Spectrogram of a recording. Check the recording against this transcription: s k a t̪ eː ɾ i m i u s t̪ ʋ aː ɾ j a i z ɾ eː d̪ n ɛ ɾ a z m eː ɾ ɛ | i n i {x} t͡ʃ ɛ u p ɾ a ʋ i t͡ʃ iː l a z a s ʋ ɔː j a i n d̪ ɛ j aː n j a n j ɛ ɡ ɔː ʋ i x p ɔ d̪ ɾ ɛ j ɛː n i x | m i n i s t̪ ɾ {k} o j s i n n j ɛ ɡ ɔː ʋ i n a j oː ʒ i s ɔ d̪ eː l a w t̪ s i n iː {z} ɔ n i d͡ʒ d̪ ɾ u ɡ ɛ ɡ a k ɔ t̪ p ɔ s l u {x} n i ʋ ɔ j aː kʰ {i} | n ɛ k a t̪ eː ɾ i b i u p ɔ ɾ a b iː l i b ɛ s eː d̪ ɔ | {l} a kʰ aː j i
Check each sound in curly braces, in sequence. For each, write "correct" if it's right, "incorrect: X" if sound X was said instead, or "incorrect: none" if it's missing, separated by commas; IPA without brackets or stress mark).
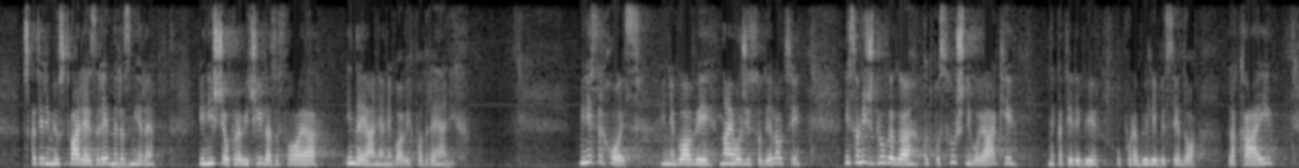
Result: incorrect: ʃ, incorrect: x, incorrect: s, incorrect: ʃ, correct, correct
